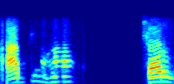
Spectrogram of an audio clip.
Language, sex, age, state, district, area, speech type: Hindi, male, 60+, Uttar Pradesh, Prayagraj, rural, conversation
